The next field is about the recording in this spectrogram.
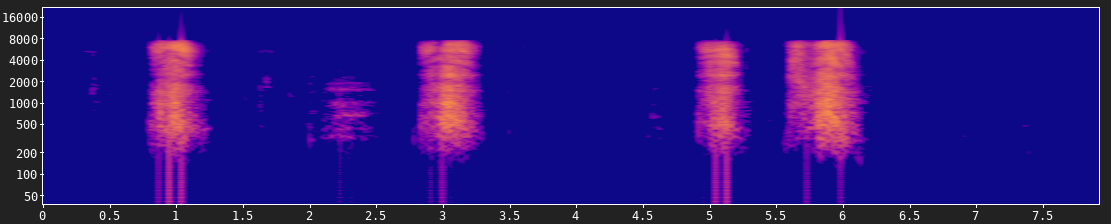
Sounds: Sniff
